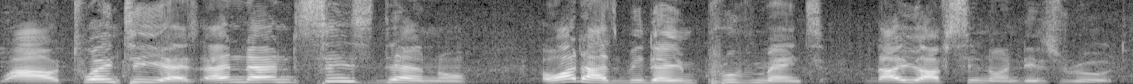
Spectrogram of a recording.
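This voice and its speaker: A man's voice: high voice, moderate pace, sharp tone. A man with a Ghanaian accent reporting from the roadside and interviewing people as a news reporter. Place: outdoors at a busy roadside underpass.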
